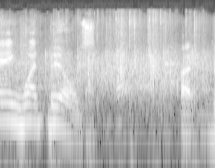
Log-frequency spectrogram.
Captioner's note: applause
